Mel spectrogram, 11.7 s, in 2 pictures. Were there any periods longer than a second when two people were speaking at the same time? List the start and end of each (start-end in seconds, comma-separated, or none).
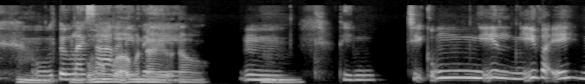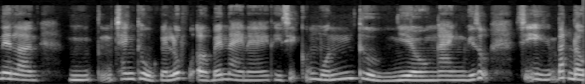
0.7-1.9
